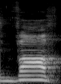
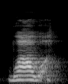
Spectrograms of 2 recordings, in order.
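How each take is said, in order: First: The name begins with a V sound. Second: The name begins with a W sound. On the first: The speaker calls it wrong. "I would pronounce it as Vav" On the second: The speaker calls it right. "but it's actually Wawa. It's a, it's a W um, sound"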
